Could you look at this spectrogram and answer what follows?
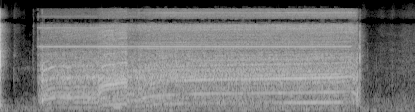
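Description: A drill press whirs up and runs steadily while drilling through a brass bolt, with a sustained motor whine that shifts in pitch as it spins up, then cuts off abruptly.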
